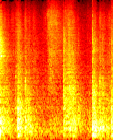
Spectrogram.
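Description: Hand strikes landing on a freestanding punching bag and its padded striking arm: a few short dull hits, the clearest about a third of a second in and near the end.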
